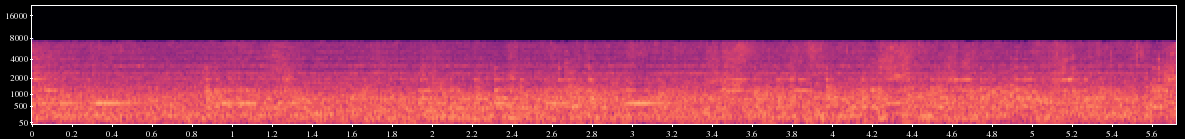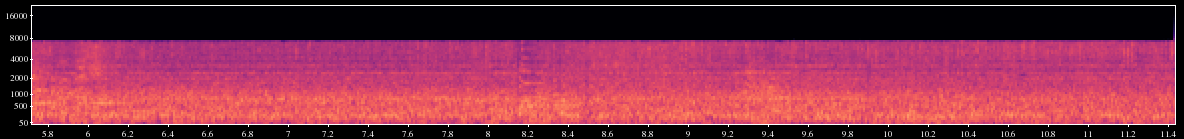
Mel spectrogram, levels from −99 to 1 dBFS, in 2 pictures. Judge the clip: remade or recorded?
recorded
